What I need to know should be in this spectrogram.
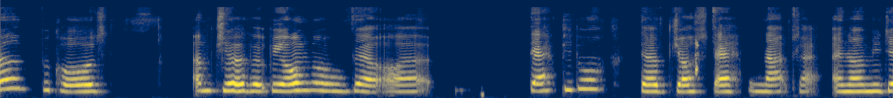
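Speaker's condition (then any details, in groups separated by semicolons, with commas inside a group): Cerebral palsy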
